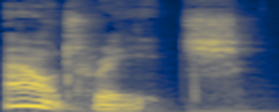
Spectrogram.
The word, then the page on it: outreach: British English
